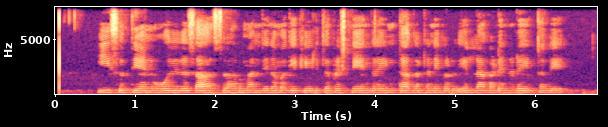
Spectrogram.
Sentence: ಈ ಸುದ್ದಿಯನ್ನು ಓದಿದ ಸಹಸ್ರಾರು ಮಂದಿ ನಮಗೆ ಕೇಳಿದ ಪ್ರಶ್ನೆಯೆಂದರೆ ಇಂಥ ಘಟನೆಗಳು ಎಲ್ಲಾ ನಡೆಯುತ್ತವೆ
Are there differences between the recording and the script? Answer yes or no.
yes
